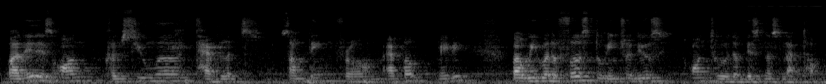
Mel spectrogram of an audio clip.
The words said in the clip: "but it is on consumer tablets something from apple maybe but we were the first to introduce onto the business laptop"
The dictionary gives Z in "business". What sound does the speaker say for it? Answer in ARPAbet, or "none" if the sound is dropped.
S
